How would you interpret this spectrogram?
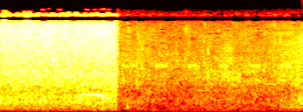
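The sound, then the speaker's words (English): A loud, steady roar of rushing waterfall water fills the first second, then cuts off abruptly, leaving a much quieter, faint outdoor background. “That's all from the waterfall.”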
